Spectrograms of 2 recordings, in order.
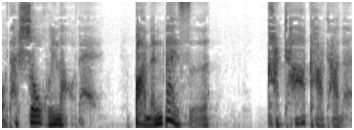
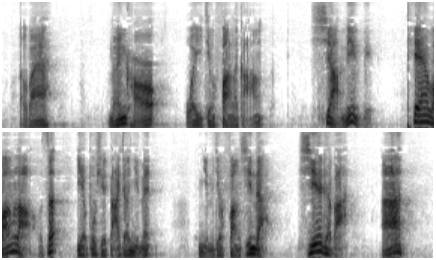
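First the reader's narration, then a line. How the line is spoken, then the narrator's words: Cheerful. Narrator (Chinese): 张如萍笑嘻嘻地探进脑袋来说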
